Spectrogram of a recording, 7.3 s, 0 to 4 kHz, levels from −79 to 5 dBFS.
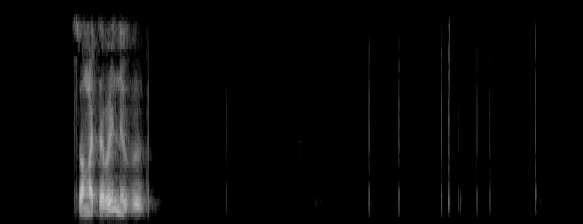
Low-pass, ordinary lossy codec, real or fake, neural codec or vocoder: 3.6 kHz; AAC, 32 kbps; real; none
